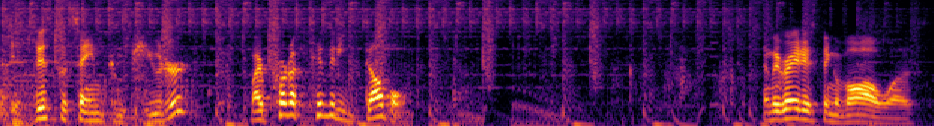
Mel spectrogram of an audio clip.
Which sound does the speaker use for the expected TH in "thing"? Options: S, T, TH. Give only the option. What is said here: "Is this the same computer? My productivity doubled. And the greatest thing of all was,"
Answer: TH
